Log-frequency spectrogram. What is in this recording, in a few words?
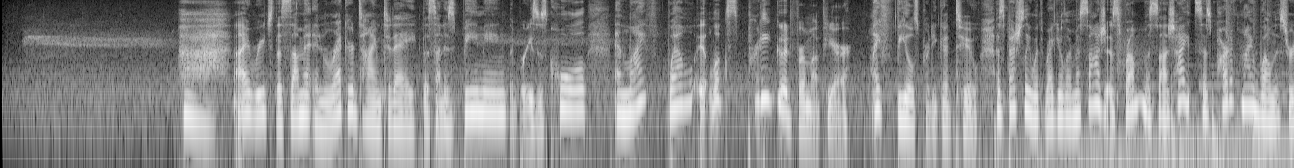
Brand Radio; Massage Heights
